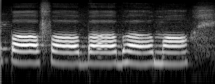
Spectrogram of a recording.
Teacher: दोनों होठों के स्पर्श से बोले जाने वाले वर्ण ओष्ठ वर्ण कहलाते हैं। ठीक है, ओष्ठ के प्रोनाउंसिएशन से आप समझिए होठ, ओष्ठ, होठ।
